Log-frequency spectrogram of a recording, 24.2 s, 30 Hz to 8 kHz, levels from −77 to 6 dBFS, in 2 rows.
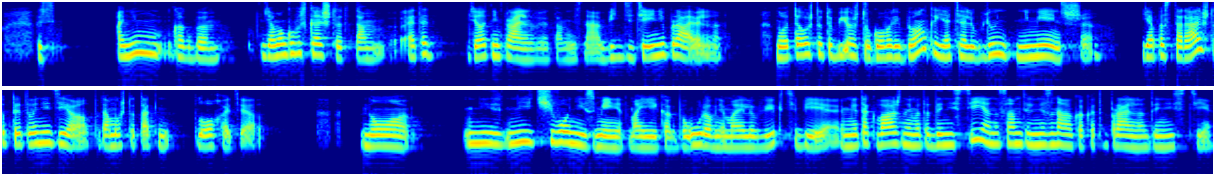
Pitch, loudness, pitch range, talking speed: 220 Hz, -26 LUFS, 195-240 Hz, 185 wpm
